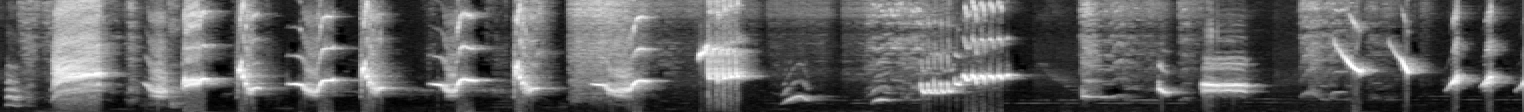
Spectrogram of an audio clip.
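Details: Energetic Asian pied starling song used as a lure so other starlings call back. Rapid repeated whistles with upslurred ends build into a busy medley of squeals, chips and bright whistled phrases.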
